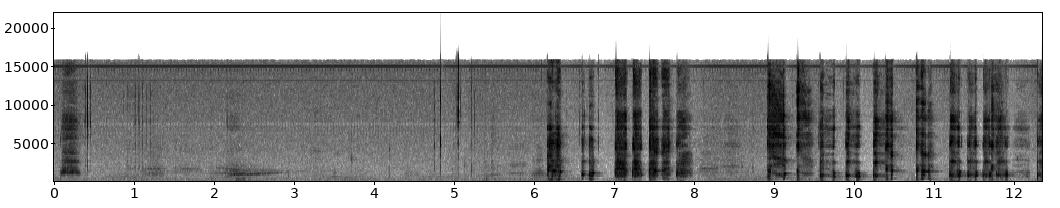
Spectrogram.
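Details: Short, light, deliberate coughs from a baby copying daddy's coughing; playful imitation, voluntary cough.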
